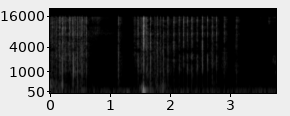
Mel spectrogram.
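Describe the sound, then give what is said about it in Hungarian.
The bezel of an Orient Star dive watch being turned, giving a dense run of tiny metallic ratchet clicks, then a pause and a slower series of separate clicks that gradually space out. “Egy kis hang a lünettától,”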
